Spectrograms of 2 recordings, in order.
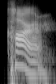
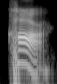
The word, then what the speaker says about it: car: Misalnya car. Ini kan kalau dalam American English, mobil itu di-pronounce-nya sebagai car, ya. R-nya masih tetap kedengaran. Tapi in British English, pronunciation untuk kata ini adalah car, gitu. Car. Jadi R-nya itu tidak dibaca dengan jelas.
